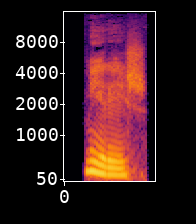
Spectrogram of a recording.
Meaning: verbal noun of mér: measurement (act of measuring)
- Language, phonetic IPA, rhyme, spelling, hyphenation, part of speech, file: Hungarian, [ˈmeːreːʃ], -eːʃ, mérés, mé‧rés, noun, Hu-mérés.ogg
